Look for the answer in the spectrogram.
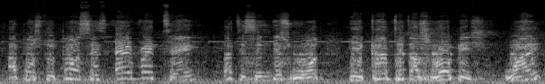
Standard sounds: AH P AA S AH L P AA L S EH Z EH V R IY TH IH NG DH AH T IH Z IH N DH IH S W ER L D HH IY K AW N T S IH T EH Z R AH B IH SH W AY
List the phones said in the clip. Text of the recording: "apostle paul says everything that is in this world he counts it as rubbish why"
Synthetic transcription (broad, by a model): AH P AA S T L P AA L S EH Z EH V R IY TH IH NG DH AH T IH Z IH N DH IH S W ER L D HH IY K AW N T IH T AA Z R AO B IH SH W AY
